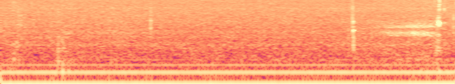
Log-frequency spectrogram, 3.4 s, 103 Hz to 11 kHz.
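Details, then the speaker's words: Wall-transformer power supply with 2N3055 capacitance-multiplier hum suppressor (3300 µF base capacitor), switching low to high load (12 V automotive lamp): steady low buzzing hum, only a tiny change in hum with load; residual ripple hum. "And as far as I can see, it is a very tiny drop of hum."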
